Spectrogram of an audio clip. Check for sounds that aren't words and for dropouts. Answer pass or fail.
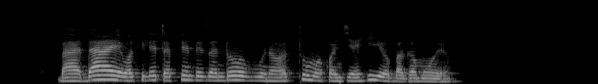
pass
